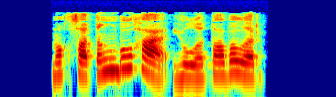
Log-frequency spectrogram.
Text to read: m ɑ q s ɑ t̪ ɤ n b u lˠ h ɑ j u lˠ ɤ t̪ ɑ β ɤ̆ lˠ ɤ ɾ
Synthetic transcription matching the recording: m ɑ q s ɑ t̪ ɤ ɴ b u lˠ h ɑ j u lˠ ɤ t̪ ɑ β ɤ̆ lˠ ɤ ɾ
